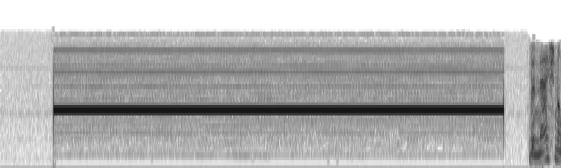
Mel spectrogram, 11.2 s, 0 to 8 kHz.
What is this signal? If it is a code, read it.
Emergency Alert System (SAME) tones (the 1050 Hz attention tone), with speech. It is heard from 1.0 to 10.1 s.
